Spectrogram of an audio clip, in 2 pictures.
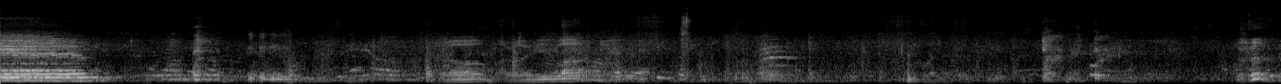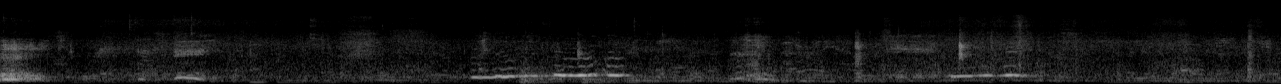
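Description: A woman sobs and wails quietly nearby.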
